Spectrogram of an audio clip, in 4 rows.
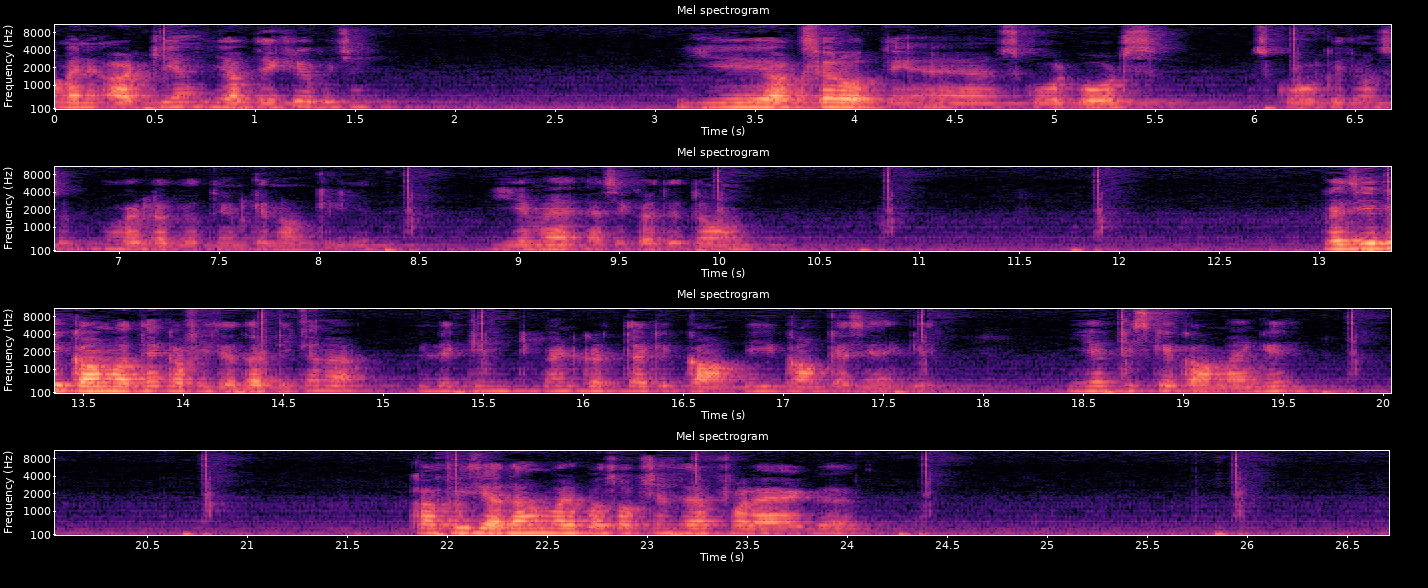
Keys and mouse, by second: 6.1 click.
